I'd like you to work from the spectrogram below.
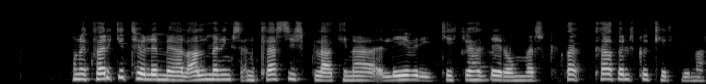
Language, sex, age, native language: Icelandic, female, 30-39, Icelandic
